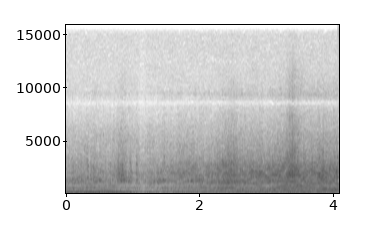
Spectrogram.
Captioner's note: airplanes buzzing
